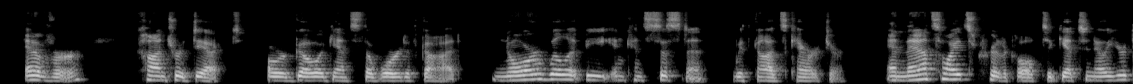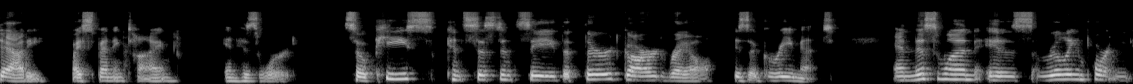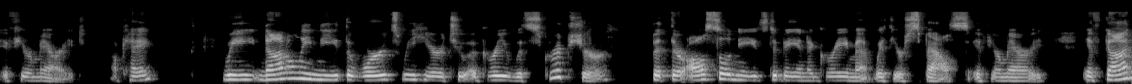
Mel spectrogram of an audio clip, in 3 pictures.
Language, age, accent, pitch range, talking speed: English, 50-69, American, 175-225 Hz, 140 wpm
